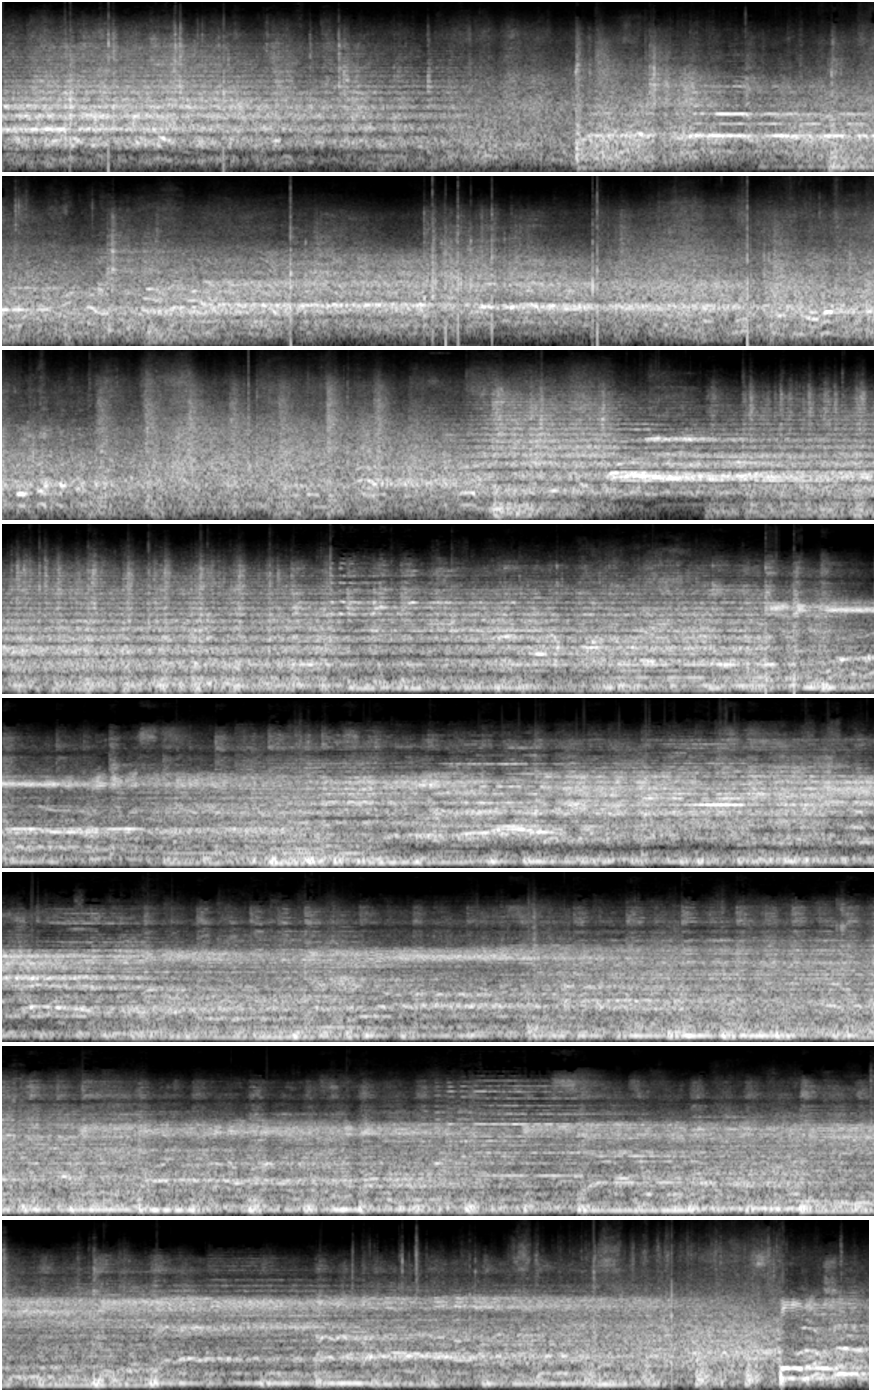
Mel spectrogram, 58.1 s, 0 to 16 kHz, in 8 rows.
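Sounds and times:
people shouting: 4.8 - 15.2, 17.0 - 23.6, 25.7 - 39.1, 53.8 - 58.0
music: 18.6 - 58.0.

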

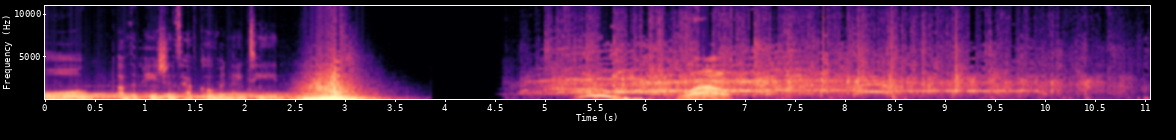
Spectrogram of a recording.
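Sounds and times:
audience applause and cheering: 4.6 - 11.0.

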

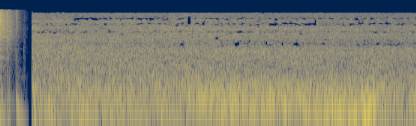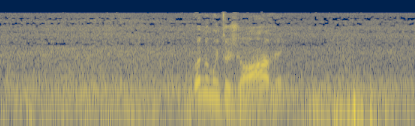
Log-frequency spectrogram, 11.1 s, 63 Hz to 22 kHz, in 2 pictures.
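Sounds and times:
ocean surf breaking: 0.4 - 11.0
wind buffeting microphone: 0.4 - 11.0.

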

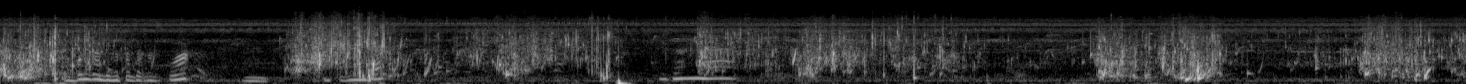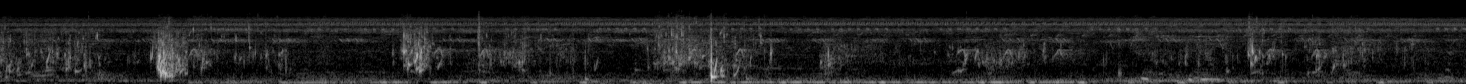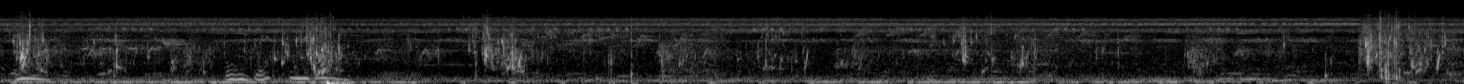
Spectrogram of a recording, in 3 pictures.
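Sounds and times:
water splashing from wading: 0.0 - 43.9.

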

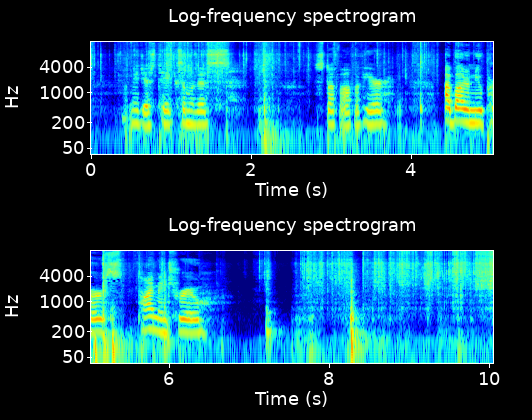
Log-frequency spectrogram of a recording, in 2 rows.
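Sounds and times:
packaging crinkling: 0.0 - 4.5, 7.1 - 10.0.

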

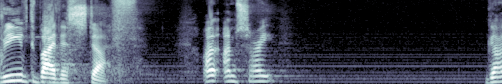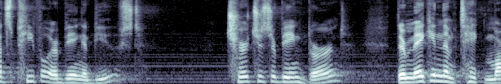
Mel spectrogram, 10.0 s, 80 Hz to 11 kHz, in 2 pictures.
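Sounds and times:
man speaking: 0.0 - 3.0, 4.8 - 6.6, 7.3 - 10.0
faint hum of sustained tones: 0.0 - 10.0.

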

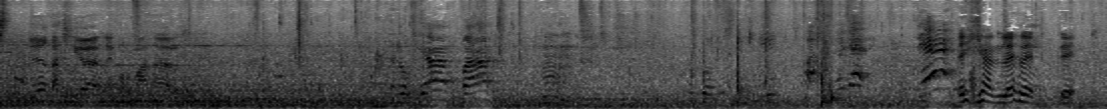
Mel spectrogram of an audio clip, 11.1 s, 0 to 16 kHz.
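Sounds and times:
child's high voice: 7.6 - 9.8.

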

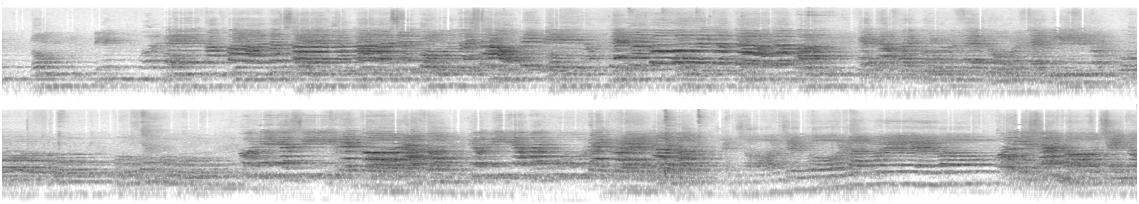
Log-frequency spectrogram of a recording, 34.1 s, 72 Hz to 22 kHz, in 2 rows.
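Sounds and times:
mixed choir singing unaccompanied: 0.0 - 34.0.

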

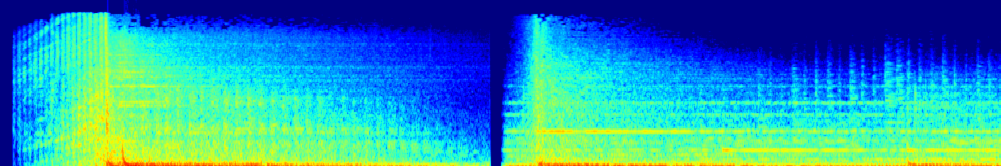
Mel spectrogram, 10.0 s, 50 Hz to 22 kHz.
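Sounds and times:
deep cinematic boom rumble: 1.1 - 7.5.

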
